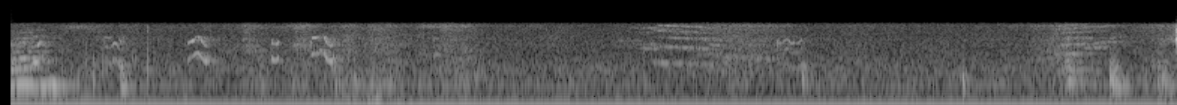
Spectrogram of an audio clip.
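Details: Scottish Terrier puppies, the babies of Etna, giving thin high squeaks and whimpers scattered through the clip, some rising, others falling, over a steady background hiss.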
